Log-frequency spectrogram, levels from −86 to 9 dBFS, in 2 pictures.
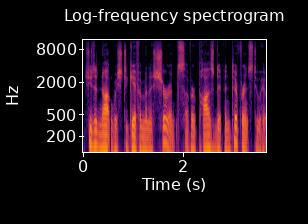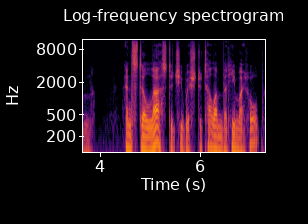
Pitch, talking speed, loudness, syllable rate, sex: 100 Hz, 220 wpm, -22 LUFS, 5.8 syllables/s, male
